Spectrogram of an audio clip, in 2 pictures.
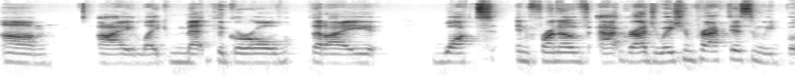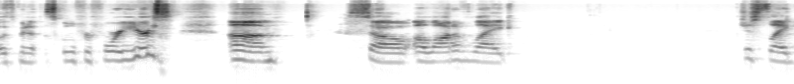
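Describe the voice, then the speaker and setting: A woman's medium-pitched, bright, sharp voice with a slight Southern US accent, fairly slow and fairly even in intonation, with long, frequent pauses. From North Carolina, US South (Cary area). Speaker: college student, reality game contestant. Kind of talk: interview.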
